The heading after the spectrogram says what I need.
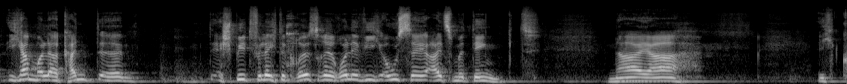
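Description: An older man with a Swabian accent preaching a sermon, talking emotionally and turning to his listeners again and again. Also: high-pitched. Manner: emotional, addresses listeners directly, repeats "you know".

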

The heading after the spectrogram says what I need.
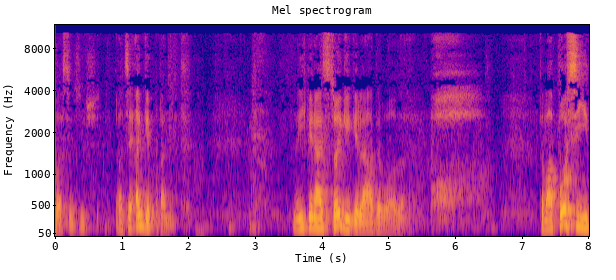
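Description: A man preaching a sermon, telling personal stories and speaking straight to his listeners. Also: a little high. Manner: animated storytelling, addressing listeners directly.

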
